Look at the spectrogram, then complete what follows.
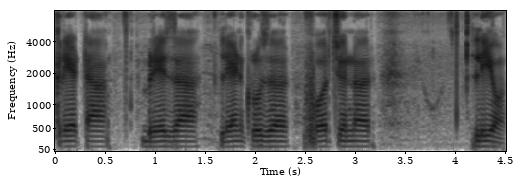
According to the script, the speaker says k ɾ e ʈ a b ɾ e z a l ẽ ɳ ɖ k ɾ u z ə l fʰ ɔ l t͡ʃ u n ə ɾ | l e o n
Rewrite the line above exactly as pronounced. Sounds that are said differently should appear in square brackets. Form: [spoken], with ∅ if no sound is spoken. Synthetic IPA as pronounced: k ɾ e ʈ a b ɾ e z a l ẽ ɳ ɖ k ɾ u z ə [ɾ] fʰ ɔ [ɾ] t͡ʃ u n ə ɾ | l [i] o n

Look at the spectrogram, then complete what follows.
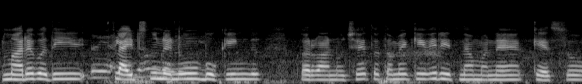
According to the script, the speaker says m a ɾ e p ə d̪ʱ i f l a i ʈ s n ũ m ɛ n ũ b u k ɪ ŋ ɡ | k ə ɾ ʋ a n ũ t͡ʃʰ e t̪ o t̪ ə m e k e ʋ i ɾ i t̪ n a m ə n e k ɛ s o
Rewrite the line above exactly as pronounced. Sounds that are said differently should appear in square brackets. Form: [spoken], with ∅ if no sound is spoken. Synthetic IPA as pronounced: m a ɾ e [b] ə d̪ʱ i f l a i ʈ s n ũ [n] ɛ n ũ b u k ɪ ŋ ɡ | k ə ɾ ʋ a n ũ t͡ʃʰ e t̪ o t̪ ə m e k e ʋ i ɾ i t̪ n a m ə n e k ɛ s o

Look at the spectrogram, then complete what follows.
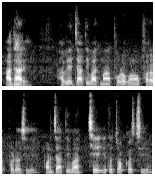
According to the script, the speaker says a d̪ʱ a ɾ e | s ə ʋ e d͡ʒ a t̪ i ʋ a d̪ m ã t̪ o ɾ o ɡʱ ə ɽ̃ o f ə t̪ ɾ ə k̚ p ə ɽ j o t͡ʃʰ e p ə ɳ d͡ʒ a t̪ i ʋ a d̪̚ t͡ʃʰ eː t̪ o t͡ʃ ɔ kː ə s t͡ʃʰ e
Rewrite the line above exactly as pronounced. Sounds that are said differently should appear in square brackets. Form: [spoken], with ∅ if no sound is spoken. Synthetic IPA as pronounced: a d̪ʱ a ɾ e | [h] ə ʋ e d͡ʒ a t̪ i ʋ a d̪ m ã [t̪ʰ] o [ɽ] o ɡʱ ə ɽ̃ o f ə [∅] ɾ ə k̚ p ə ɽ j o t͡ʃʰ e p ə ɳ d͡ʒ a t̪ i ʋ a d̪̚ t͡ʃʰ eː t̪ o t͡ʃ ɔ kː ə s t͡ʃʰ e

